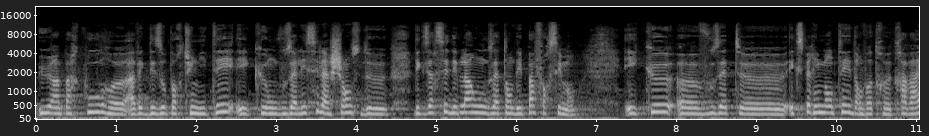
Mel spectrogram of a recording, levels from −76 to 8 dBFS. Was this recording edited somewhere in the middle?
yes; 2 cuts; at 5.3 s, 5.6 s

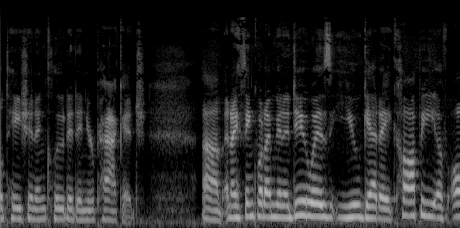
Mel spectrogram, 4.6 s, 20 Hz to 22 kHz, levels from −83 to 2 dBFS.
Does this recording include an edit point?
no; 0 cuts

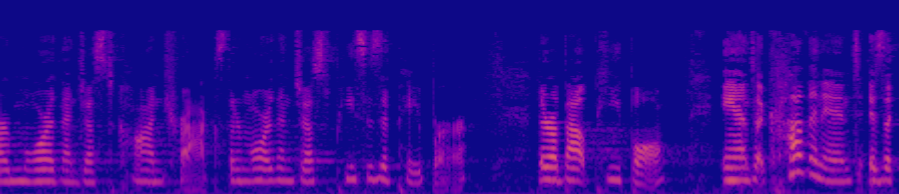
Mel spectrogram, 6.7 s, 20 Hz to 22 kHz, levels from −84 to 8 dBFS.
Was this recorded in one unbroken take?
yes; 0 cuts

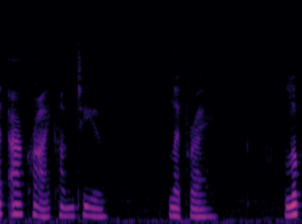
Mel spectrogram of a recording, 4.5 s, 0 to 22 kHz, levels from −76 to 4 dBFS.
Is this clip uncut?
no; 1 cut; at 2.7 s

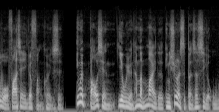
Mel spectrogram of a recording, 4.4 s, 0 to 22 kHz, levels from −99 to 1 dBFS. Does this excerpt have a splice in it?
no; 0 cuts

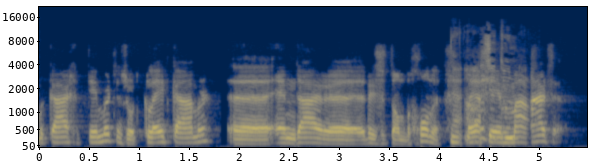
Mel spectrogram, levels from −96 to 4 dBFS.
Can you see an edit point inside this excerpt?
yes; 4 cuts; at 1.8 s, 2.6 s, 3.3 s, 4.4 s

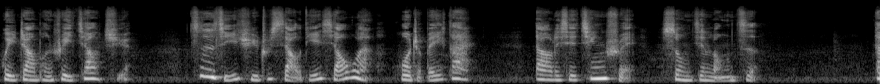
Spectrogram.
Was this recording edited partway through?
no; 0 cuts

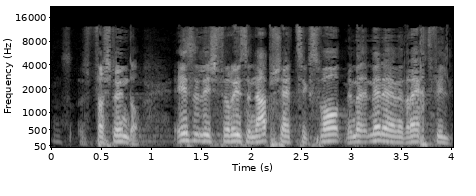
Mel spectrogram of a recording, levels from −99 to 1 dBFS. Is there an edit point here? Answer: no; 0 cuts

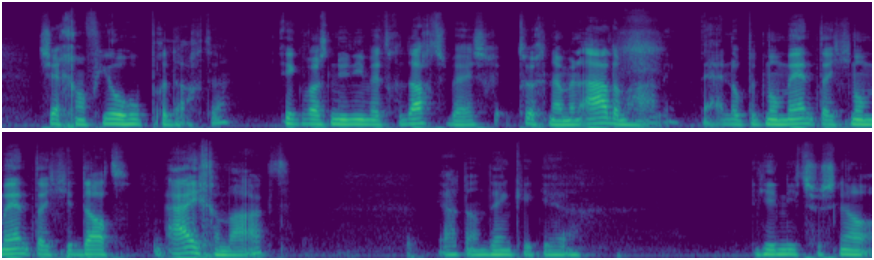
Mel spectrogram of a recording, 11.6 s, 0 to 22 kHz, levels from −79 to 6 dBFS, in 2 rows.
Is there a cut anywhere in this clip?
yes; 6 cuts; at 1.0 s, 4.6 s, 5.6 s, 6.7 s, 8.6 s, 9.4 s

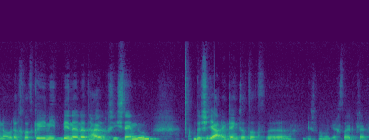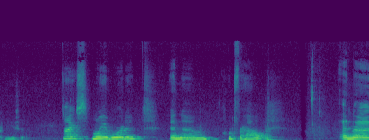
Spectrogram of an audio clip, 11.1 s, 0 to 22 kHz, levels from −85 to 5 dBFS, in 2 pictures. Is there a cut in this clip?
no; 0 cuts

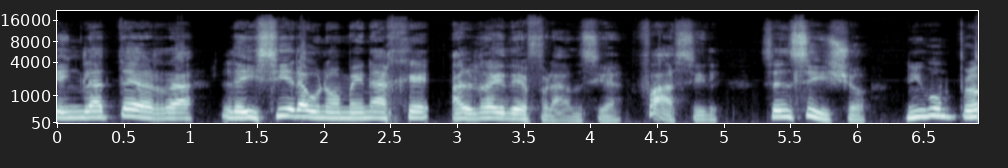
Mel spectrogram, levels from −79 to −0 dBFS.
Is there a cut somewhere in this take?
no; 0 cuts

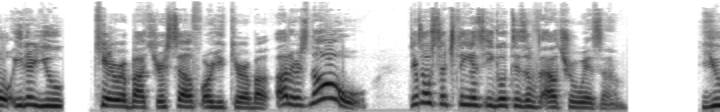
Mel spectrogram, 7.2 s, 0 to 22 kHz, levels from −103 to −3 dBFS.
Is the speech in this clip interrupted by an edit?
yes; 2 cuts; at 4.2 s, 5.4 s

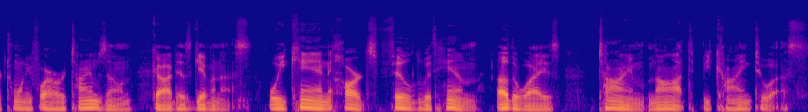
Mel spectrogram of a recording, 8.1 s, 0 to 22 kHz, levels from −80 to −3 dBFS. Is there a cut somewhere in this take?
yes; 5 cuts; at 1.5 s, 2.6 s, 3.3 s, 4.9 s, 6.5 s

